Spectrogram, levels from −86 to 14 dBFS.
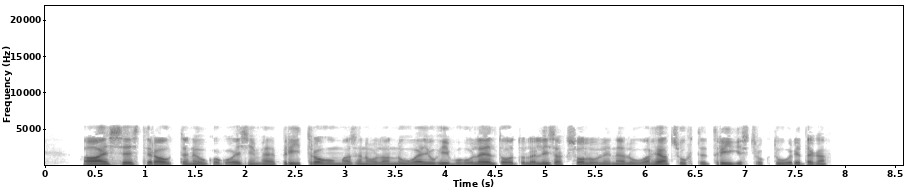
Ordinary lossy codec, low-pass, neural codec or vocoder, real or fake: AAC, 48 kbps; 5.4 kHz; none; real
